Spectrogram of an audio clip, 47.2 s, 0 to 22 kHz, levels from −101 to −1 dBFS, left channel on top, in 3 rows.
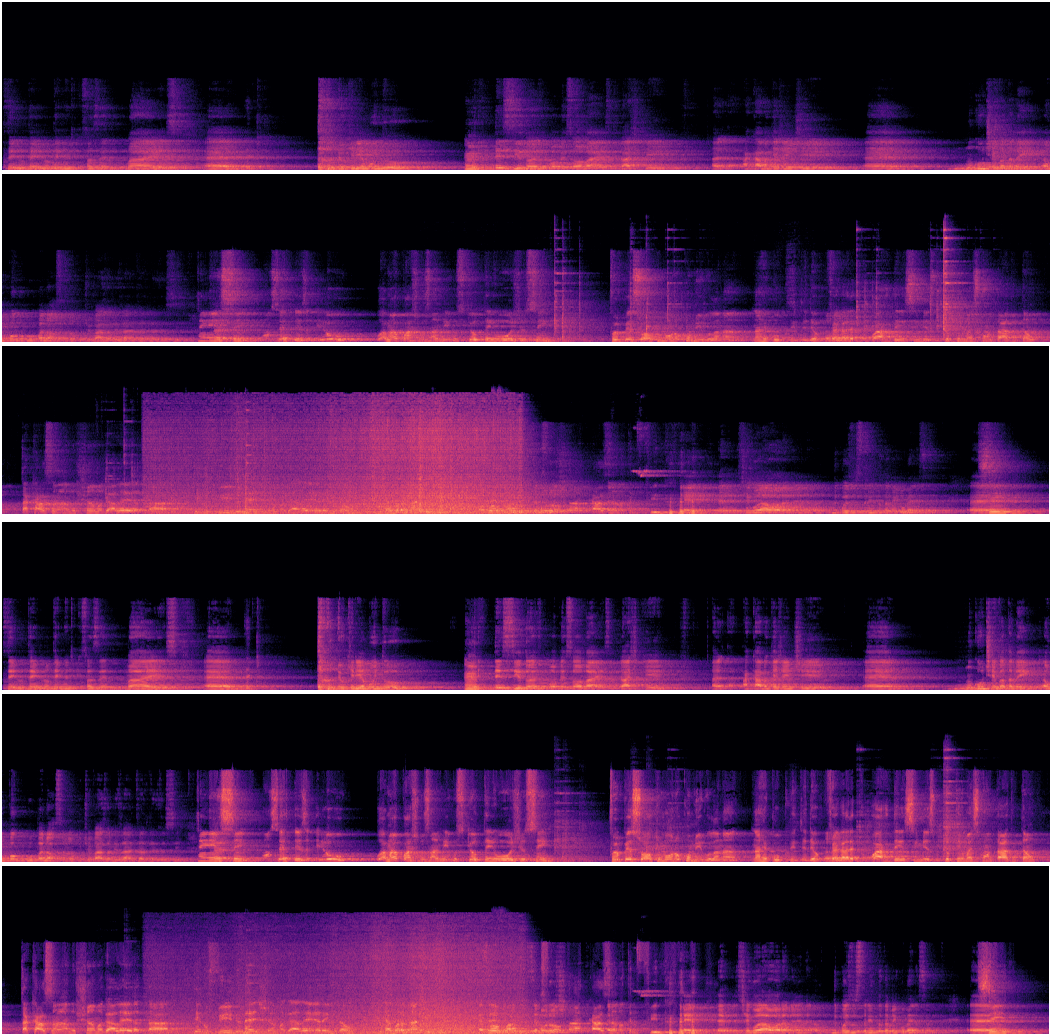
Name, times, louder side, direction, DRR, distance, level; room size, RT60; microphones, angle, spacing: voice 1, 0.1-3.6 4.7-6.1 7.1-10.0 10.6-12.5 12.9-13.5 14.2-18.4 18.9-19.1 19.8-20.0 28.0-28.4 30.1-30.3 36.0-36.1 37.4-37.7 38.6-39.9 40.5-40.6 41.6-41.8 42.1-45.4 45.9-46.4, right 2 dB, 80° right, 2 dB, 2.0 m, -32 dB
voice 2, 18.6-20.9 21.3-24.0 24.8-28.5 28.8-31.3 31.7-34.0 34.3-36.8 37.1-37.9 38.6-39.2 39.7-41.9 46.1-46.7, right 4 dB, 65° right, 7 dB, 0.8 m, -30 dB
sound 1, 21.7-21.8 23.9-24.5 25.1-26.5 27.4-28.1 28.5-29.0 29.6-30.7 32.8-33.5 34.0-36.4 37.4-38.7 39.0-39.1 40.7-41.1, left 4 dB, 90° left, 1.9 m, -46 dB
sound 2, 33.5-39.3, left 2 dB, 55° left, 2.0 m, -32 dB
24.5 x 14.5 x 2.4 m, 2.7 s
head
